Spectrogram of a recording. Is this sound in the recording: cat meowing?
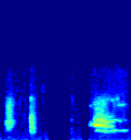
yes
